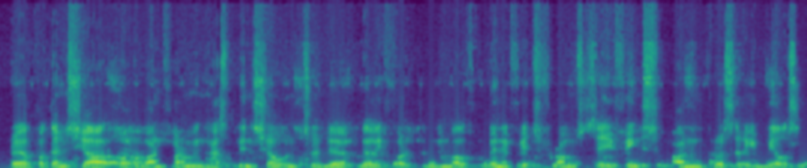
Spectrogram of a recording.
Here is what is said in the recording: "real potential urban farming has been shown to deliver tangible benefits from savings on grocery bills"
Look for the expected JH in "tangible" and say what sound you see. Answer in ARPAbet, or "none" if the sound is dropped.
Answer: none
